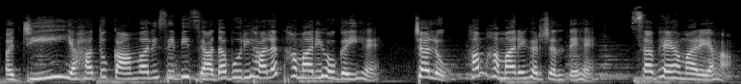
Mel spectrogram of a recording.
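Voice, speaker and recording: A woman's voice: high voice, animated, a little slow, soft background music. A woman voicing a lazy, short-tempered young married daughter in a cartoon, whiny and complaining.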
